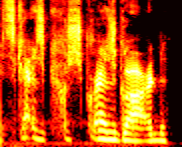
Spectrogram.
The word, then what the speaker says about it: Skarsgård: He's one of the Skizgards, if I'm saying that right. Skarsgård. – I'm looking it up right now. It's Bill Skarsgård.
